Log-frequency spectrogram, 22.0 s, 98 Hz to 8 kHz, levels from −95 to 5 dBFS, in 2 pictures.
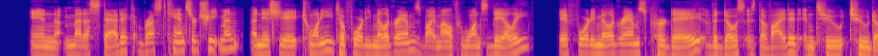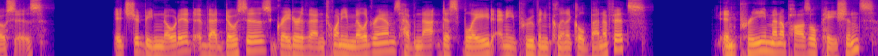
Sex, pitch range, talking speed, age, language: male, 105-130 Hz, 125 wpm, 30-49, English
